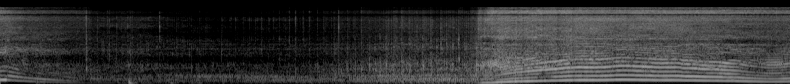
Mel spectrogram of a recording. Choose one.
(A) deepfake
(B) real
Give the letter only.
A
